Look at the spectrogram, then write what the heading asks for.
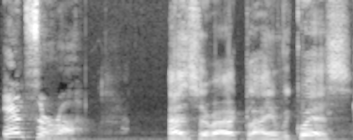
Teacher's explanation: Take the R and link it to the A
